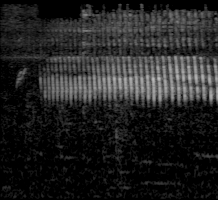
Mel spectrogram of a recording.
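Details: Canary training song: one even, high buzzy trill of rapidly pulsing notes, about a dozen per second, that swells in loudness over two seconds.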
